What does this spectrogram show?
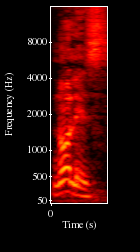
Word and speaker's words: knowledge: जानते ही है no need नी knife knock नॉलेज सभी में के साइलेंट है के एन के कॉमिनेशन में के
